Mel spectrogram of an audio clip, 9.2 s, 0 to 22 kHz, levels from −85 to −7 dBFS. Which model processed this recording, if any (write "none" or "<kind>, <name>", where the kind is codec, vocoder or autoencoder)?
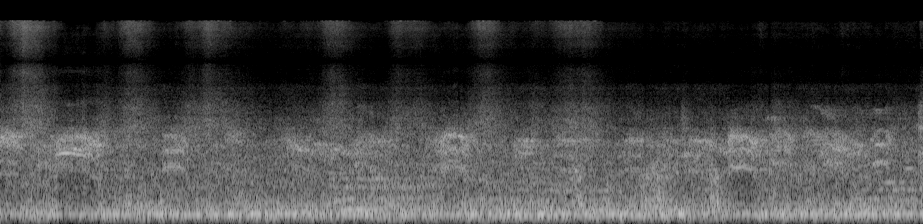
autoencoder, DAC-VAE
